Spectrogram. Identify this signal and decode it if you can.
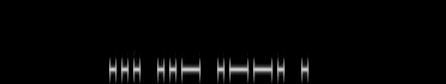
Morse code, heard as a keyed tone, about 20 wpm, 700 Hz. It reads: SUPE
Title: Build A Word - 1 Letter At A Time - 3 to 5-Letter Words - 20wpm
